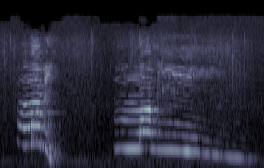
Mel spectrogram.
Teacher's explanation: It ends up being a really high pitch because it makes me happy.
